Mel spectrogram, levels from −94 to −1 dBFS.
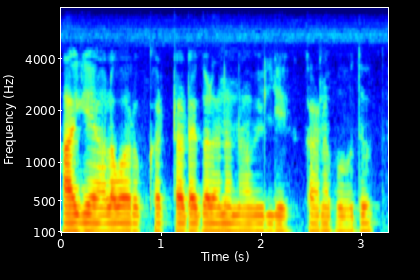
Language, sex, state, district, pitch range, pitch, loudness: Kannada, male, Karnataka, Koppal, 105-110 Hz, 105 Hz, -22 LUFS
